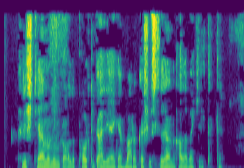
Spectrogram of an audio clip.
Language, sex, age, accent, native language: Uzbek, male, 18-24, Samarqand, Uzbek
